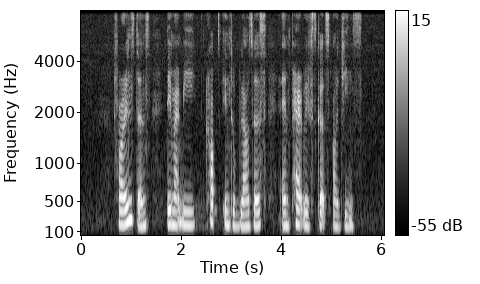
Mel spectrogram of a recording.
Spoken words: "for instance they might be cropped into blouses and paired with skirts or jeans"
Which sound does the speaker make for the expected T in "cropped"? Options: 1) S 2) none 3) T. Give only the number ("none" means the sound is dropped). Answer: 3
